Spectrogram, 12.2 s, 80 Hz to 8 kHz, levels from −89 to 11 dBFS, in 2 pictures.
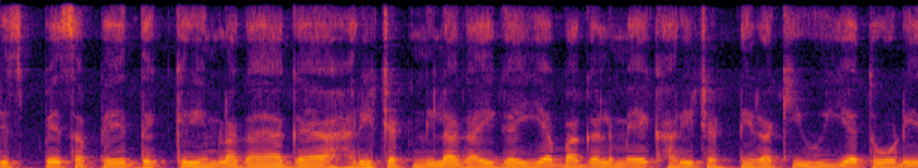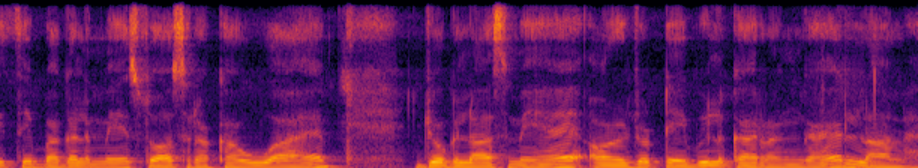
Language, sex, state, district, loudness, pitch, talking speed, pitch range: Hindi, male, West Bengal, Malda, -15 LUFS, 125 Hz, 185 wpm, 120-130 Hz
